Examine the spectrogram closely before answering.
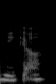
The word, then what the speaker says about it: Mika: sam howdy we got mika it is mika right yeah yeah not mecca mika what's up good people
